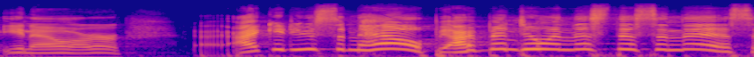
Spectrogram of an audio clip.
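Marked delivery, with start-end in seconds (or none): 1.2-3.8 much higher, louder mock exasperation; hammed-up listing of chores done; exasperated complaint. Husband complaining he does everything, mock exasperated and high. Acted quarrel over chores.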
